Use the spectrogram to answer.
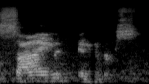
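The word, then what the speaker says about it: sin⁻¹: or the opposite of the sine function it's pronounced sine inverse cosine and tangent have similar inverse functions as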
